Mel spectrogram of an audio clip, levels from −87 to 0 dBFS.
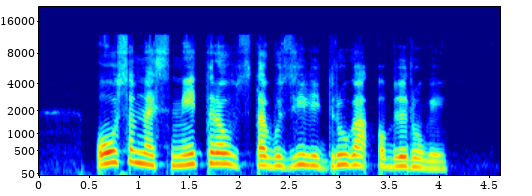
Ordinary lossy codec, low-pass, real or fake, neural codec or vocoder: Opus, 16 kbps; 10.8 kHz; real; none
